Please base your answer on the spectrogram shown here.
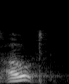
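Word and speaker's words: oat (אות): The word is oat. O-T. That one's a hard one to transliterate because it starts with an aleph, which is not pronounced. You wouldn't say AOT because that's vowel in English. It's oat.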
